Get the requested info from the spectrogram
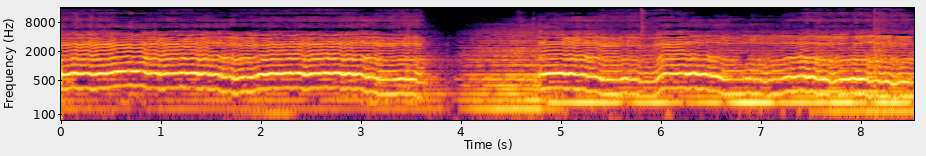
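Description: A man singing a slow lament without words, in a wavering, heavily ornamented line with vibrato, accompanied by a piano accordion holding steady bass notes. The melody breaks off a little under four seconds in and resumes about a second later.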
